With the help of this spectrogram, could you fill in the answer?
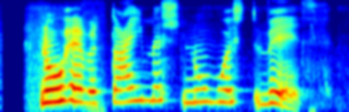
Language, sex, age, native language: Icelandic, female, 8, Icelandic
